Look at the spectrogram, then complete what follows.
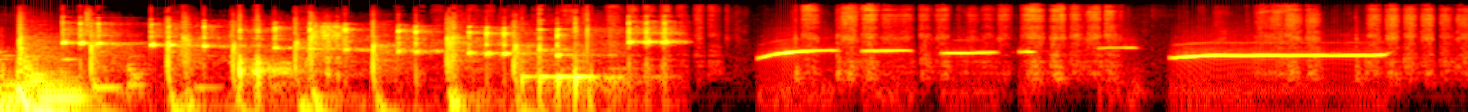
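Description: A pop tune carried in pure, whistle-like sustained notes with gliding pitch follows a few seconds of busy clinking and clattering; no one talks.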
